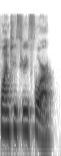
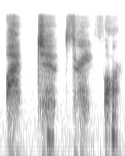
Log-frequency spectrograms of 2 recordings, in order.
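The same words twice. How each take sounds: First: It is said in a normal voice. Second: It is said in a whisper.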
